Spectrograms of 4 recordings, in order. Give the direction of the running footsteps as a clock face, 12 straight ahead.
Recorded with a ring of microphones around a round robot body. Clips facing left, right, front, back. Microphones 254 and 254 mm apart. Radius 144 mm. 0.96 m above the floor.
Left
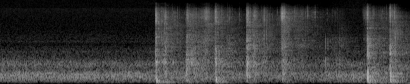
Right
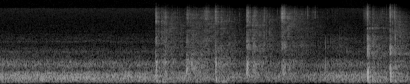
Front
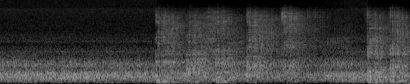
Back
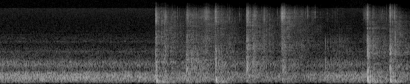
7 o'clock.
